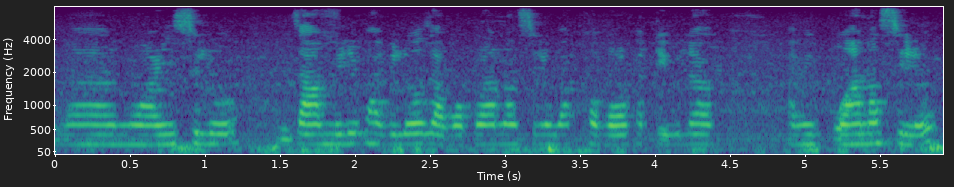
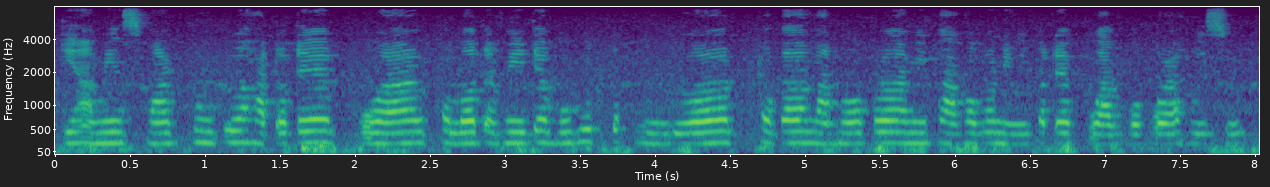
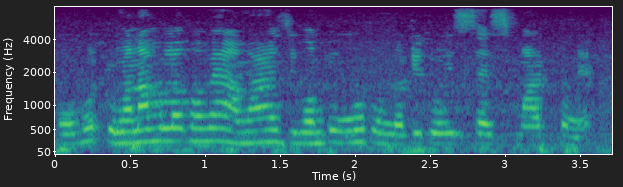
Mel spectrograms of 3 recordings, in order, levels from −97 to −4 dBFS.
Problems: constant background noise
